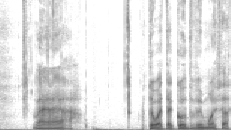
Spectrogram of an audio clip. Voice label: "gwddf", Welsh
